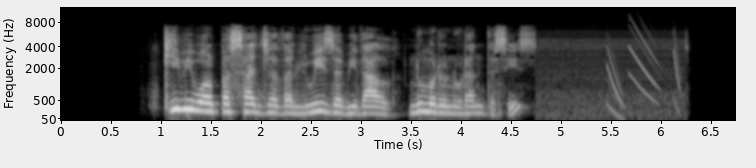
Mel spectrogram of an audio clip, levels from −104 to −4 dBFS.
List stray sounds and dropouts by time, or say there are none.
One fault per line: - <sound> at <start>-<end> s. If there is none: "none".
- chirp at 5.5-6.2 s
